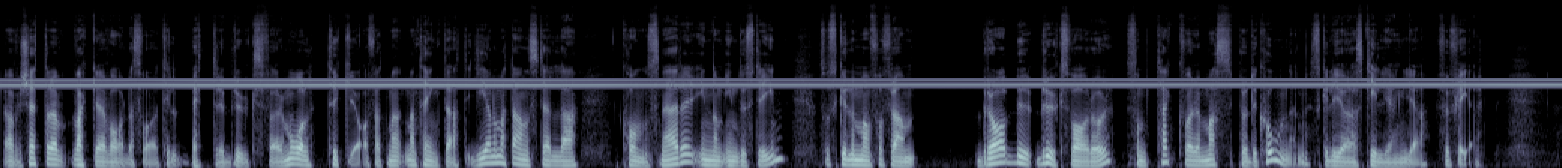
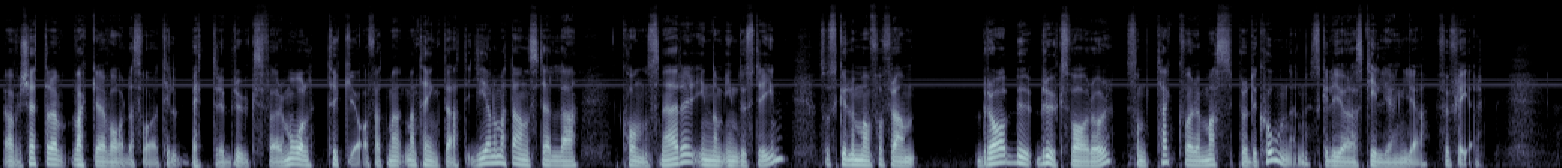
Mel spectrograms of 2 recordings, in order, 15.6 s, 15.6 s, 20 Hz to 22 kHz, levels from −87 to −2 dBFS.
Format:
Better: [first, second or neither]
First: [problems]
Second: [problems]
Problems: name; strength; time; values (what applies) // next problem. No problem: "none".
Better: second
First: high-pitched whine; loud; throughout; 3 kHz, 6 dB below the speech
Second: high-pitched whine; faint; throughout; 3 kHz, 35 dB below the speech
